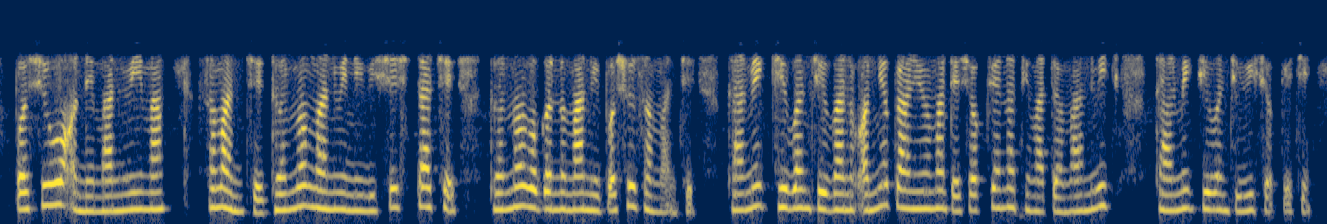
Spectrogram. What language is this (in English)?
Gujarati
